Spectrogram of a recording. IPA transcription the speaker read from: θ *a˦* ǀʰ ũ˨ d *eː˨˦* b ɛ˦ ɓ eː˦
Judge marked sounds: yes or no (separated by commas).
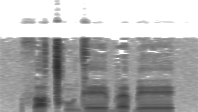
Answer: yes, no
